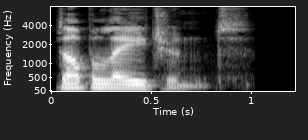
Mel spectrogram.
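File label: "double agent", British English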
